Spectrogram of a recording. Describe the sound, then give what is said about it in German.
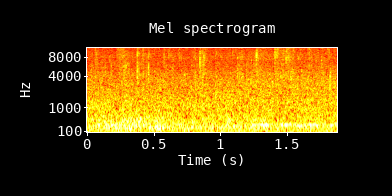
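Steady rain patters down in a dense, even hiss of fine drops striking dry garden soil, continuous, with no voices or other sounds breaking through. “der Regen, der geht ja alle in die, in die Erde rein. Das perlt alles ab, so eine Scheiße.”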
